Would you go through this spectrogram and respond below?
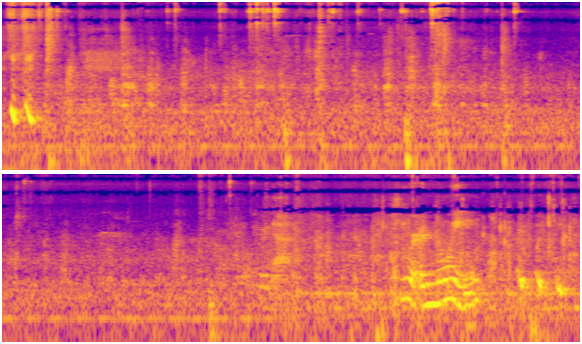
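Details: Two Labrador Retrievers, Sadie and eight-month-old Cedar, playing together in New Mexico: soft whimpers and low grumbling growls over steady background noise, rising to a louder burst of growly play noises near the end.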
